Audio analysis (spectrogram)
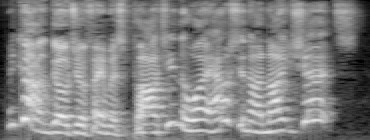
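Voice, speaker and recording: A man voicing a shrill, fretful old grandmother in a storybook reading, crying out in a high, wailing voice. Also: wildly swooping pitch, moderate pace, fairly bright tone, full character voice. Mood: alarmed. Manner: wailing, high-pitched cries.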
